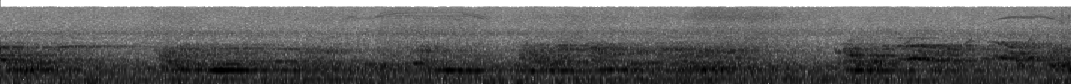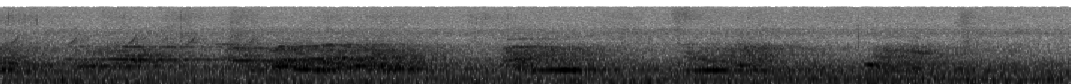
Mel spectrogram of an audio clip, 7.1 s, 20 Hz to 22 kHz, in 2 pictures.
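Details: Several Blackcreek and Bluetick hounds on a rabbit chase, April 4, 2013, voicing a chorus of overlapping yips and bays that swell and fade across a few seconds.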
